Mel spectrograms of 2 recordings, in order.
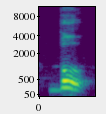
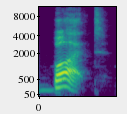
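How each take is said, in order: First: The vowel sounds like the one in 'too'. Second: The vowel sounds like the one in 'up'. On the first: "the phonetic pronunciation uh, to be boot" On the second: "phonetically where it's pronounced but"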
